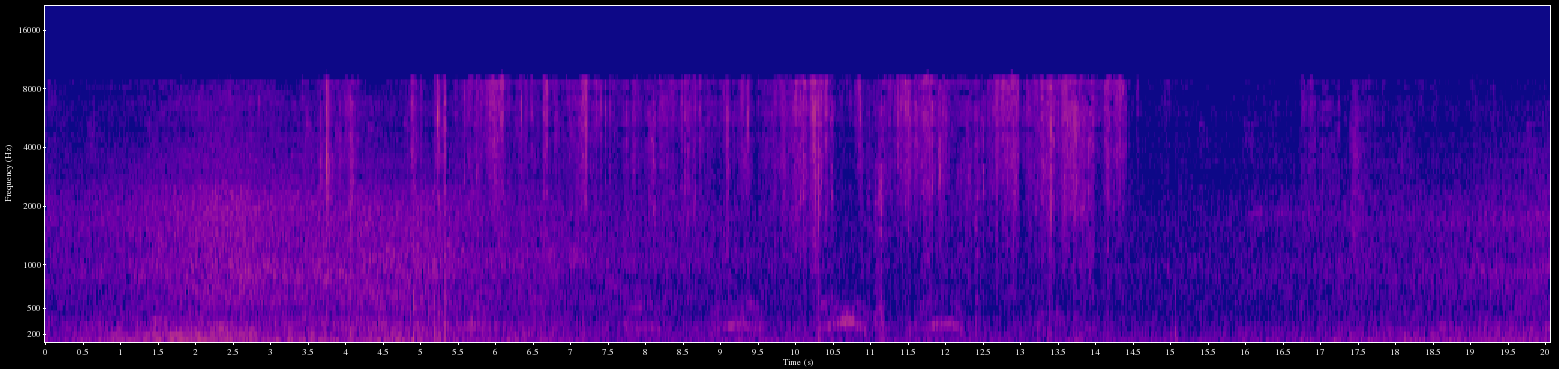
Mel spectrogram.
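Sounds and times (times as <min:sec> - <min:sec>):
short rustles and clicks: 0:04.8 - 0:14.6
bird cooing: 0:04.9 - 0:14.4.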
